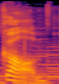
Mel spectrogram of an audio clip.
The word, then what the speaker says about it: Golem: which is of course Golem much to a surprise this ends up being pronounced like Gollum anyway on side note gtn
